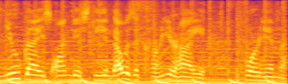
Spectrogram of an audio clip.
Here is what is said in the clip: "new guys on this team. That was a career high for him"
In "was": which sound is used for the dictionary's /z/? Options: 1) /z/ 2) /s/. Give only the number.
1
